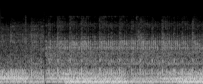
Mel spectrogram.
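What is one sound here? A chainsaw engine idles close by.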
